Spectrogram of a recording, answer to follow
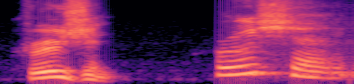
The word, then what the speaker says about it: Crucian: Crucian.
